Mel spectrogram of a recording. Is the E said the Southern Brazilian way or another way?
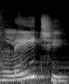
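another. The final E has the usual non-Southern sound. "em vez de falar"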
